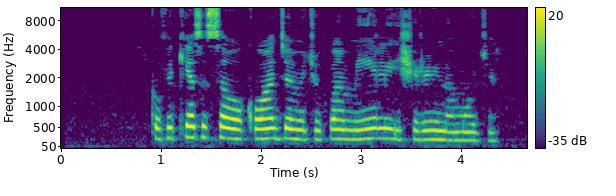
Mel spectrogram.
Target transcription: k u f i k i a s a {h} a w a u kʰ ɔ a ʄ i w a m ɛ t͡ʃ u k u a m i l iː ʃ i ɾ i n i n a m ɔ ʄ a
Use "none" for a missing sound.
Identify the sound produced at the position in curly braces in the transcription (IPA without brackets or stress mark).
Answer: s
